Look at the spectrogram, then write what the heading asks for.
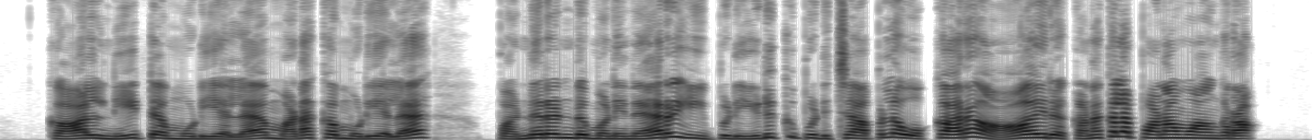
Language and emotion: Tamil, angry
